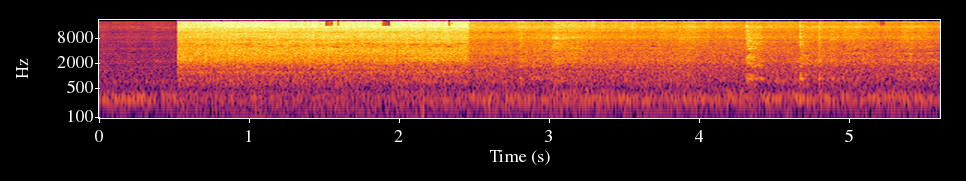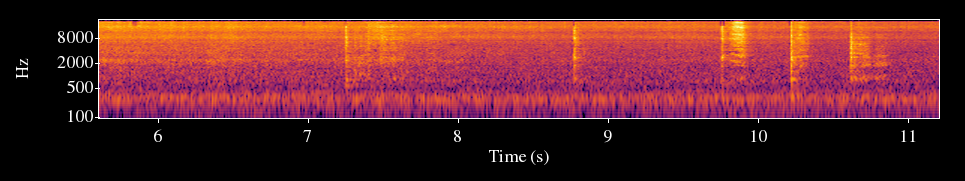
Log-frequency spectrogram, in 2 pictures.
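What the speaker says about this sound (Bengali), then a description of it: "এবার পেঁয়াজ কুড়ানো দেব।" Onions fry in oil already tempered with cumin seeds, a loud burst of hissing sizzle as they hit the pan, then a steady frying crackle with sharp stirring scrapes and clatters.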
